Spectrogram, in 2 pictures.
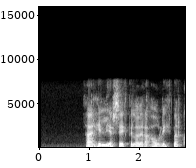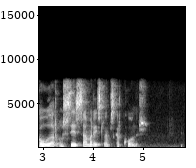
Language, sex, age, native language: Icelandic, male, 20-29, English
